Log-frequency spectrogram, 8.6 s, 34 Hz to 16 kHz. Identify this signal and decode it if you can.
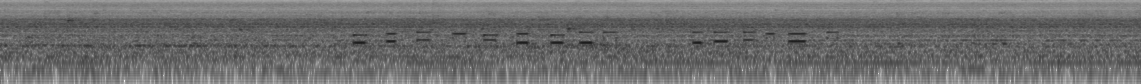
DTMF, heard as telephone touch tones, dialled by hand, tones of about 90 ms, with phone line noise and the noise of a restroom. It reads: 15907213# 36905#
